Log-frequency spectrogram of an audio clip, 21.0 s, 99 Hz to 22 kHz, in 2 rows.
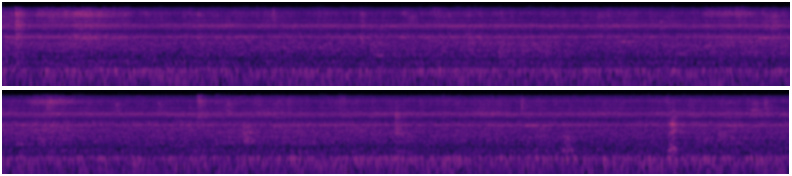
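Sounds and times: gas furnace roaring: 0:00.0 - 0:21.0.

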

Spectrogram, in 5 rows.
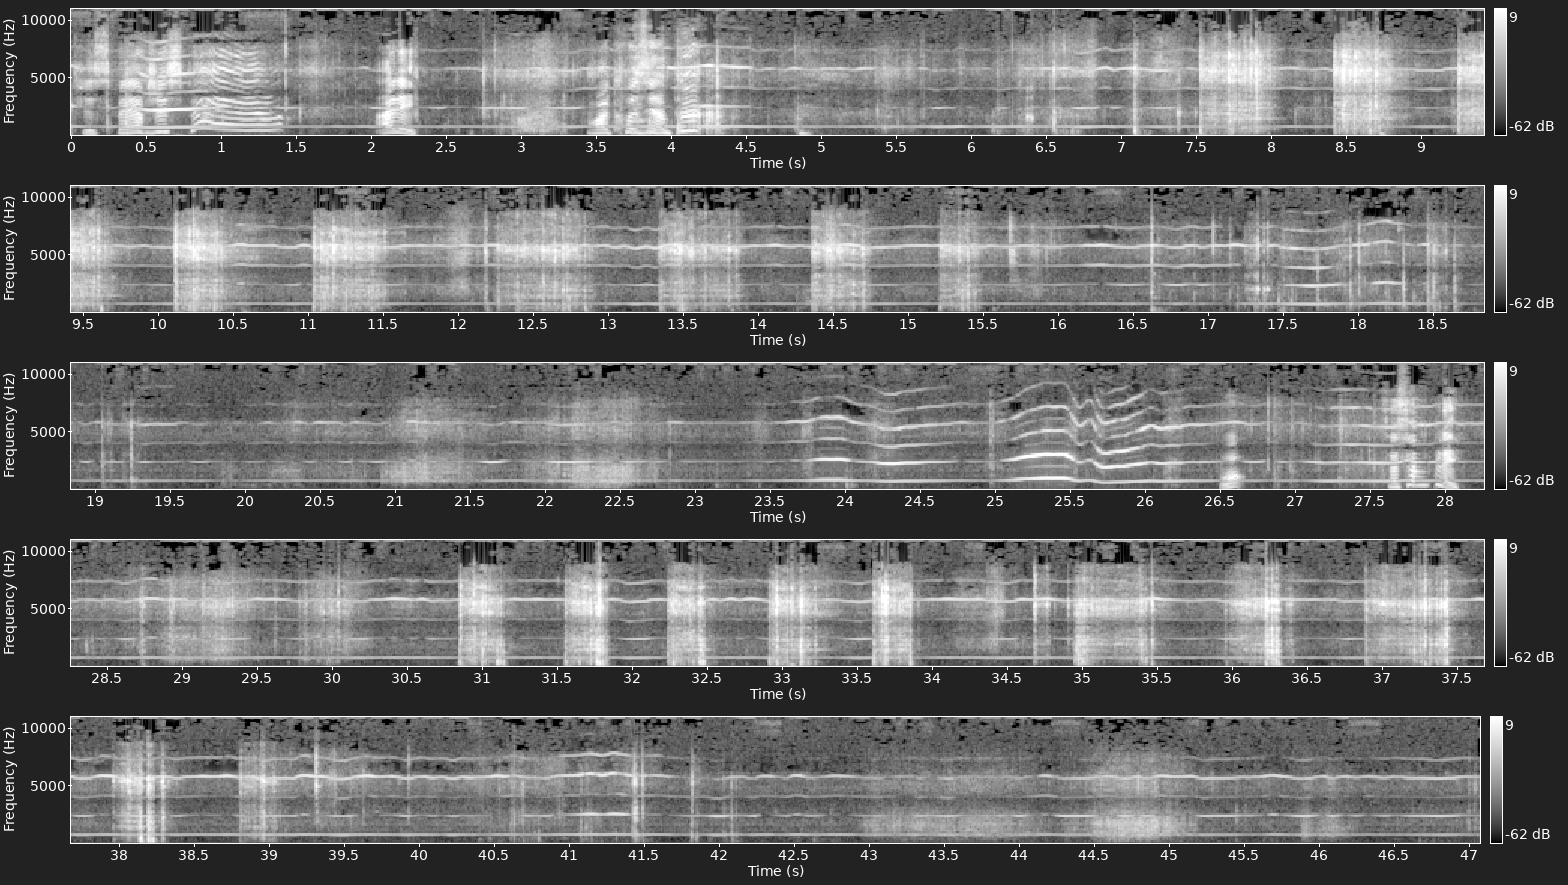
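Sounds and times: metal detector tone: 0:00.0 - 0:47.0.

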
